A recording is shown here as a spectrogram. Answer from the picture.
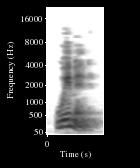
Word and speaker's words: women: no women's no s we change their pronunciation again one woman and three women let's look closer at the pronunciation pronunciation 1 woman w w w w m w w uh W woman woman one woman two w i m wh I wom n women women two women three women four women so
